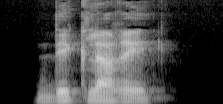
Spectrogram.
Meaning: past participle of déclarer
- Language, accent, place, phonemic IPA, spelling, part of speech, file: French, France, Lyon, /de.kla.ʁe/, déclaré, verb, LL-Q150 (fra)-déclaré.wav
